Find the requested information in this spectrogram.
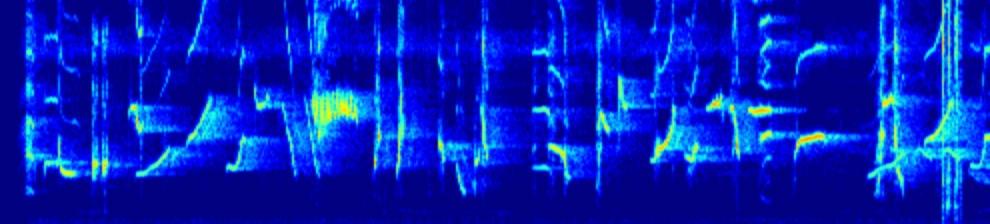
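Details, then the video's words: Wild Oriental magpie-robin recorded during a bird-luring session in the forest, singing a rich, fast medley of sharp whistled notes, rising and falling slurs and scratchy chirps in quick bursts, with no other clear sounds. "Kacer, begini jadinya kalau tidak di ajak duel fighter || full gacor"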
